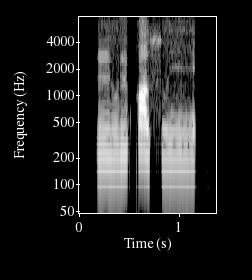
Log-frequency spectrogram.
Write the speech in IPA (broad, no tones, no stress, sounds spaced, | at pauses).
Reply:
n o̤ n q ɔ sʷ e̤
